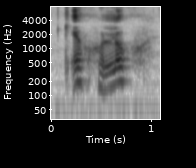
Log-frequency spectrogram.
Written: k'iwhliwh

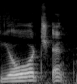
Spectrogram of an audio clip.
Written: yoo-ch'ing

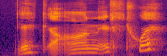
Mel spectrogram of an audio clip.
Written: yehky'a'aan 'iLchwe'

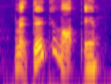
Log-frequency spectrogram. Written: me'deedin-'a't'een

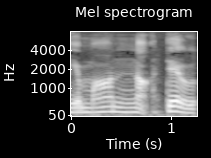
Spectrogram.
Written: yimaan na'dil

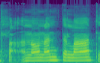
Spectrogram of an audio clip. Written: La' noonundilaat

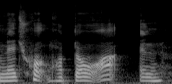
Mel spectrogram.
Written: nichwung-xw doo 'at'ing

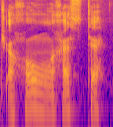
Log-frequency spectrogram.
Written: ch'ixiwingxees-te

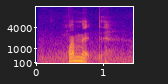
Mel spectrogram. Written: whimet

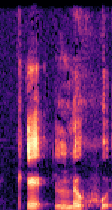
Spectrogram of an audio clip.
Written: k'e'liwh

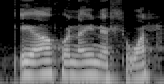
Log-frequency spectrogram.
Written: k'iyaawh-nayniLwul

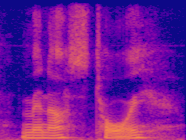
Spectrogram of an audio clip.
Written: minahstooy

